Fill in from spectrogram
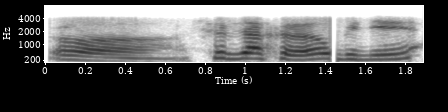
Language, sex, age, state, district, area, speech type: Bodo, female, 45-60, Assam, Baksa, rural, conversation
